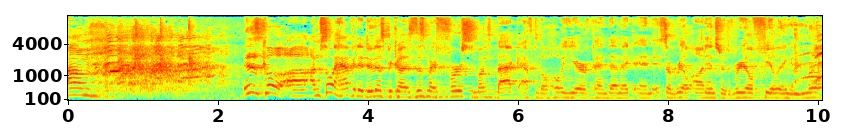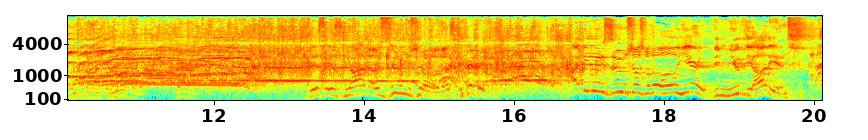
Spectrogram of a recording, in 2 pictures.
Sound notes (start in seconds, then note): 0.1 audience laughing; 9.6 audience cheering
